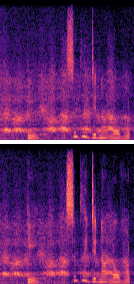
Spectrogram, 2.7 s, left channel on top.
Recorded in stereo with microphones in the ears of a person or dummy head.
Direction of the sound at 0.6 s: 35° right (ahead or behind).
